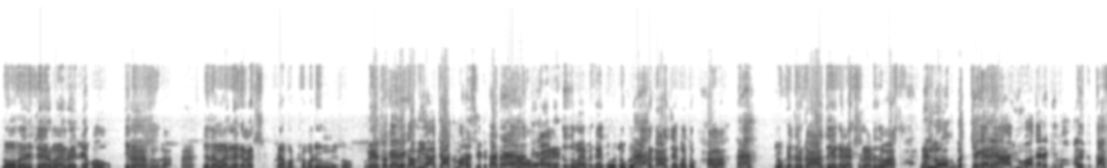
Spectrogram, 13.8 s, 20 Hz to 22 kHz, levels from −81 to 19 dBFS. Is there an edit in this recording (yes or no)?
no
